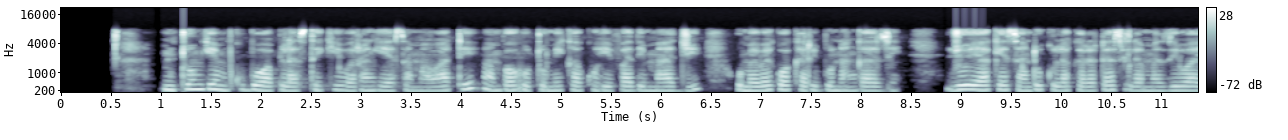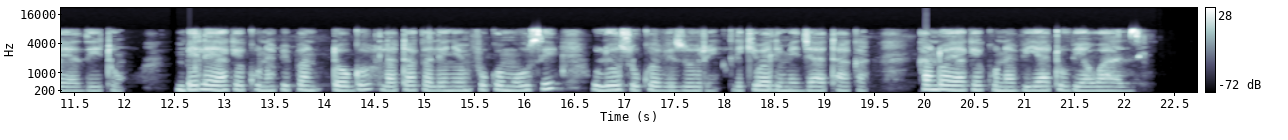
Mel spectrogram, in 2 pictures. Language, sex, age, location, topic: Swahili, female, 25-35, Nairobi, government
